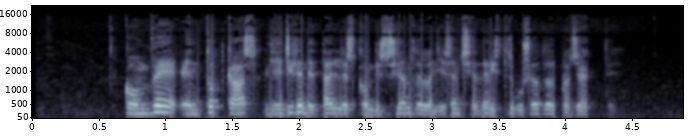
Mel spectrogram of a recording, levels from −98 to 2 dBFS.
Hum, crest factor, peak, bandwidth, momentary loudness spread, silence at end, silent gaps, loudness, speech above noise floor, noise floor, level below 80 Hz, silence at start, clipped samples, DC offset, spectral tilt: none; 22 dB; -10 dBFS; 16 kHz; 9 LU; 0.7 s; none; -31 LUFS; 38 dB; -70 dBFS; -64 dBFS; 0.7 s; under 0.1%; under 0.1%; -3 dB/octave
